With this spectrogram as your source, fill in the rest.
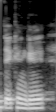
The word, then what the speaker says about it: the: pronounce किया जाता है फर्स्ट इसके जो प्रोनंसिएशन है वो द होती है और इसको आपने दी भी कुछ लोगों से प्रोनाउंस करते हुए सुना होगा लेकिन बहुत सारे बहुत सारे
